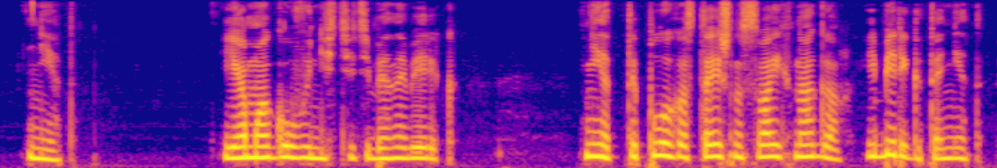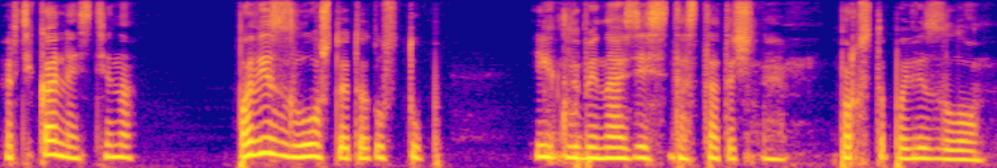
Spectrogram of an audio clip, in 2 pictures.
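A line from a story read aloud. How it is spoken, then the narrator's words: Sighing. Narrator (Russian): вздохнула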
